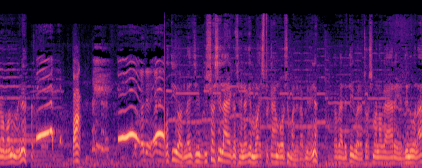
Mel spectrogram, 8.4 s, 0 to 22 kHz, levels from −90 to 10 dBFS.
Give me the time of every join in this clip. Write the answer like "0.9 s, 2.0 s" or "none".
3.4 s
